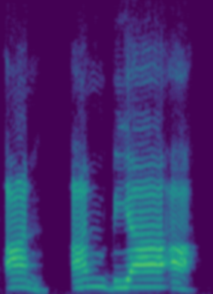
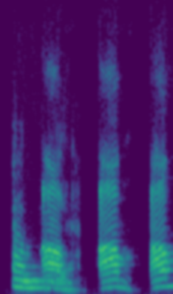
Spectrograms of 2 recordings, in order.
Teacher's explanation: তাহলে আমরা নিয়মটা কি, নুন সাকিন অথবা তানবিনের পর যদি বা অক্ষর আছে, মাত্র একটা অক্ষর বা, তাহলে ওই নুন সাকিন যুক্ত নুনকে মিম দ্বারা পরিবর্তন করে গুন্না সহ পড়তে হবে এটা। অথবা যদি তানভিনের পরে যদিও বা আসে, তাহলে তানভিনের মধ্যে যে লুকায়িত নুন সাকিন আছে, ওই লুকায়িত নুন সাকিনের মধ্যেও মিম উচ্চারণ করে গুন্না করে পড়তে হবে। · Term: ইকলাব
